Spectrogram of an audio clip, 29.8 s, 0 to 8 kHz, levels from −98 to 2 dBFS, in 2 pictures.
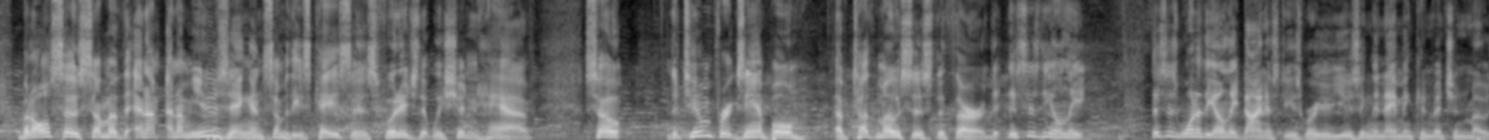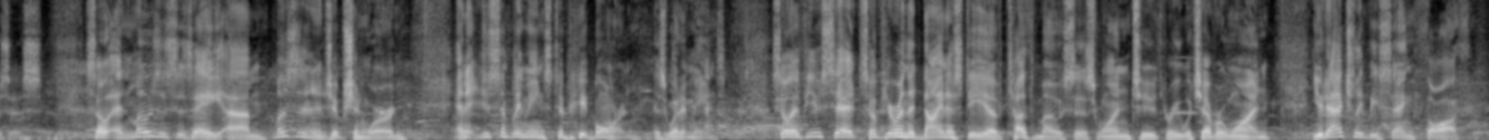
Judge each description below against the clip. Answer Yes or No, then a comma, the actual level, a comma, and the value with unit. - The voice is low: No, medium, 155 Hz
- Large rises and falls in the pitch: Yes, wide, 5.9 semitones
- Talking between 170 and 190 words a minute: Yes, average, 185 wpm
